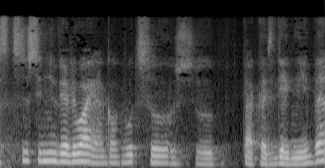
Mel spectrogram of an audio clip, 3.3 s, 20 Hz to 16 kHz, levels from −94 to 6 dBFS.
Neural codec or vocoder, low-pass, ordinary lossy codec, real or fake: codec, 16 kHz in and 24 kHz out, 0.8 kbps, FocalCodec, streaming, 65536 codes; 10.8 kHz; MP3, 48 kbps; fake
